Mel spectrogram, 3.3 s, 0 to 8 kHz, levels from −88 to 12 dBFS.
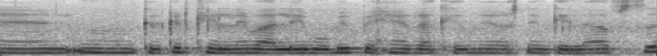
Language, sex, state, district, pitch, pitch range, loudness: Hindi, female, Bihar, Katihar, 195 Hz, 190-205 Hz, -14 LUFS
